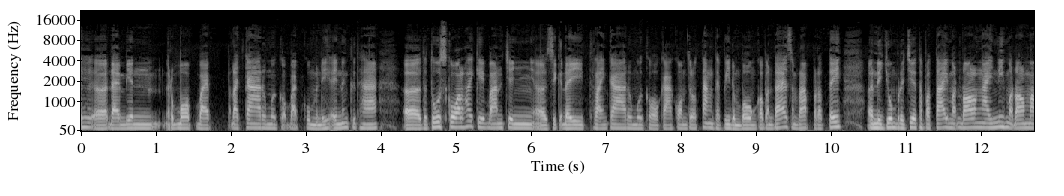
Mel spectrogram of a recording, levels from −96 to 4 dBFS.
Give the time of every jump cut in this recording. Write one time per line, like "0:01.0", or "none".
0:01.5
